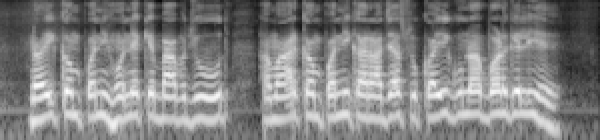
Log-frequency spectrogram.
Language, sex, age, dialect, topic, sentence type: Magahi, male, 18-24, Central/Standard, agriculture, statement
